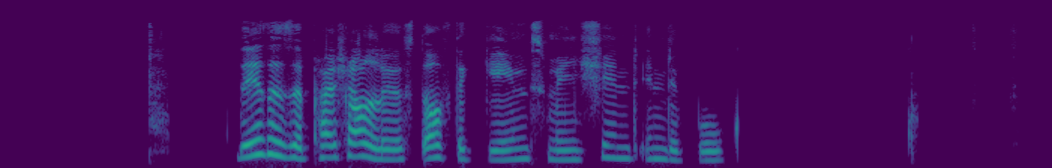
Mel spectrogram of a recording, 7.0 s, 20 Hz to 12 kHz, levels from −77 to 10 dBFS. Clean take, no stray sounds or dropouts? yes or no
yes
